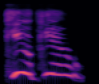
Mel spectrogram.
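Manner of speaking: shrill high nerd yelling pew; angry nerd shout. Acted. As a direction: yell it like an outraged nerd firing finger guns. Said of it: "in a very angry nerd voice shout".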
